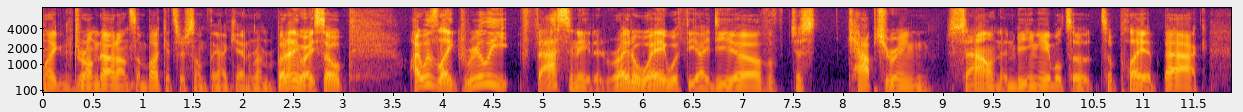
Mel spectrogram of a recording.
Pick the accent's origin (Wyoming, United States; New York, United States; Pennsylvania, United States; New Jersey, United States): Pennsylvania, United States; Greater Philadelphia area; I'm from the Greater Philadelphia area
